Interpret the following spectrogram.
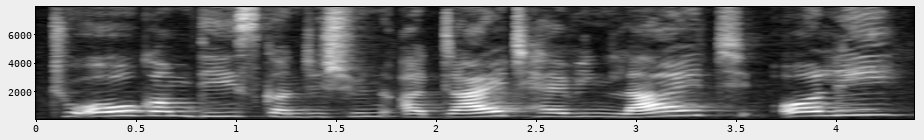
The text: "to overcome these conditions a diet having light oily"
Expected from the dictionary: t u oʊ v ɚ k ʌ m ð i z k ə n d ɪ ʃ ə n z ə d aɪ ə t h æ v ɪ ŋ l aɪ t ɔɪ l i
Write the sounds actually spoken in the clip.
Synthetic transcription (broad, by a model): t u oʊ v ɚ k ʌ m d i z k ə n d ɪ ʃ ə n ə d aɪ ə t h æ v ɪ ŋ l aɪ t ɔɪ l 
